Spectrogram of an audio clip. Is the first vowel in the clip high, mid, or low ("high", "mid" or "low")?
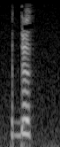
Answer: mid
